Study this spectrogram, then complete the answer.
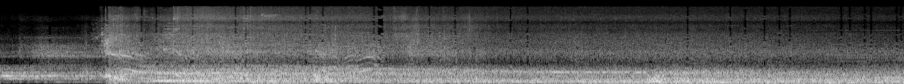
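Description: A powerful energy blast erupts with a deep roar.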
